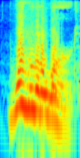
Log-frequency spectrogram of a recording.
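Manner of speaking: usual speaking voice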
